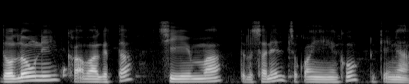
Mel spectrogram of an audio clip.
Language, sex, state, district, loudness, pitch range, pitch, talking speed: Garo, male, Meghalaya, West Garo Hills, -19 LUFS, 120-175 Hz, 130 Hz, 100 wpm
